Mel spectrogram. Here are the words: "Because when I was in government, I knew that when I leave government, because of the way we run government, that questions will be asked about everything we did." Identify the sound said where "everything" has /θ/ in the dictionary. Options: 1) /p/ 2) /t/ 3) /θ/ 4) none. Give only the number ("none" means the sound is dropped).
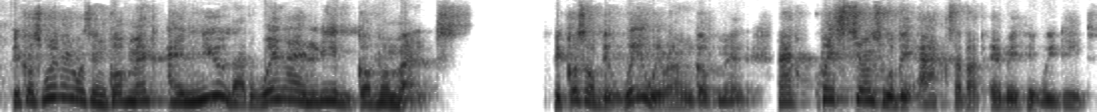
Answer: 3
